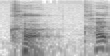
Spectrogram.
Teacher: ख एक स्पर्श व्यंजन भी है कंठ से निकलने वाली ध्वनि भी है आघोष भी है और महाप्राण ध्वनि है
